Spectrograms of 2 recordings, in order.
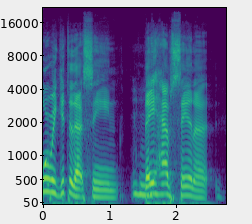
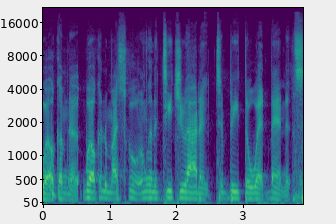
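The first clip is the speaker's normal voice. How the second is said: put-on kid's voice played as an old man; 6 semitones lower, 11 dB quieter than usual. Imagining a character welcoming students to his school: imitating an old Kevin McAllister. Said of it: "Kevin McAllister's now old 'cause he's, he's like".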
